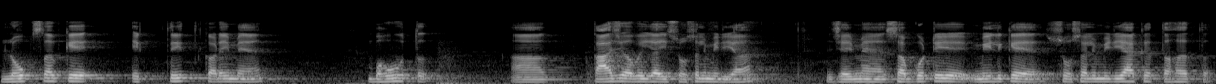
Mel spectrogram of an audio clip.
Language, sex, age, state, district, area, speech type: Maithili, male, 18-30, Bihar, Madhubani, rural, spontaneous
